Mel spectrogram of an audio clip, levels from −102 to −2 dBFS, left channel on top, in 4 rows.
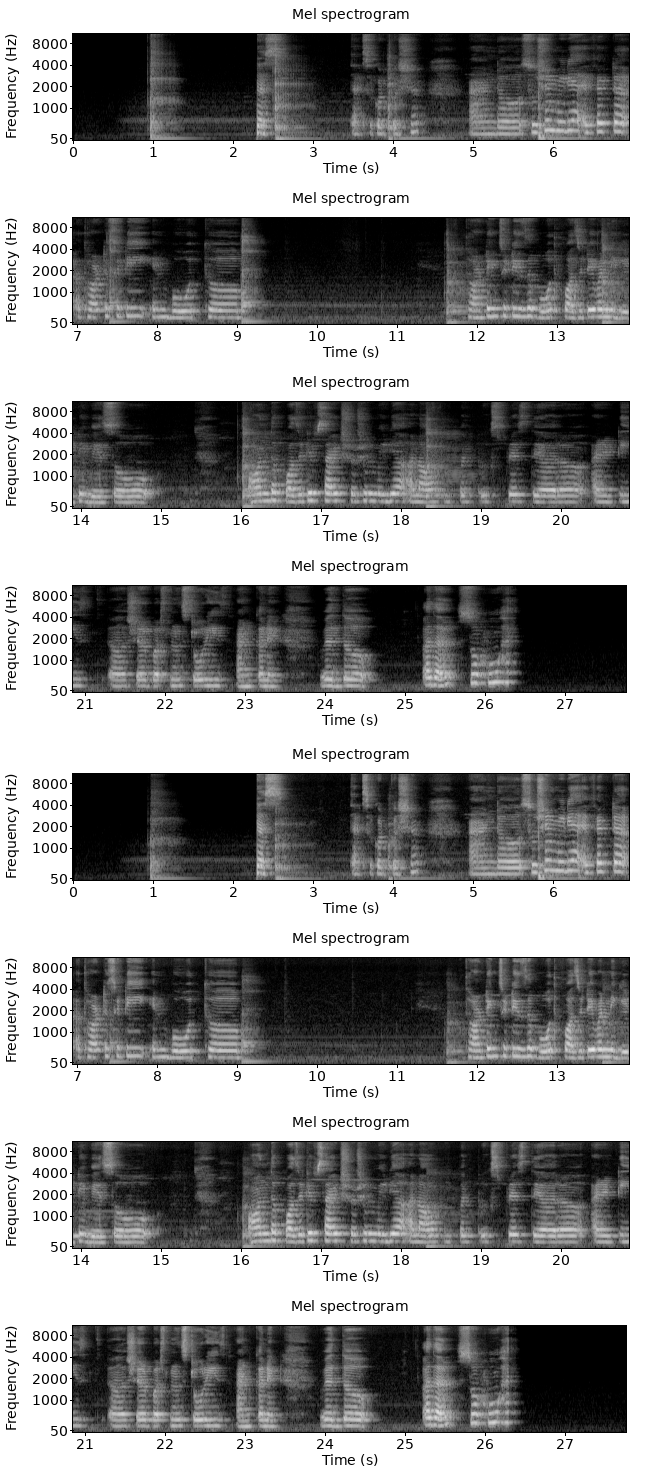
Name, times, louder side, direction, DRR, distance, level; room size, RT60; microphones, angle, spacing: sound 1, 0.9-1.5 2.3-3.1 3.7-4.8 5.3-6.8 7.3-8.3 9.0-9.5 9.9-10.2 10.5-12.2 13.5-14.3 15.9-16.7 17.5-17.6 18.2-19.0, left 2 dB, 80° left, 1.4 m, -42 dB
voice 1, 2.3-2.6 3.5-4.6 4.9-9.1 11.9-14.9 16.1-21.0 21.3-24.6 25.2-26.3, right 3 dB, 50° right, 1.1 m, -26 dB
16.5 x 7.8 x 2.4 m
head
